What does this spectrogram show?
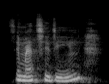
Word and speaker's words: cimetidine: see over here this medication over here called cimetidine so I know it's as dying but it's a she's pronounced as Dean cimetidine is a medication that we had to be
